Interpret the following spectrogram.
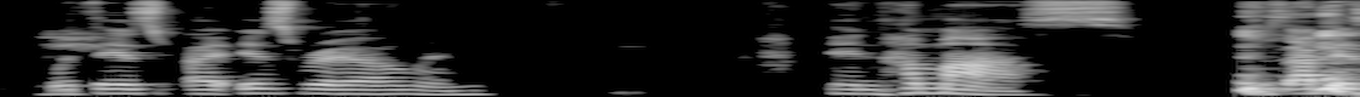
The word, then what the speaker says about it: Hamas: is Israel and and Hamas I've been saying it wrong I've been saying hummus like the F the food like Trump said it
